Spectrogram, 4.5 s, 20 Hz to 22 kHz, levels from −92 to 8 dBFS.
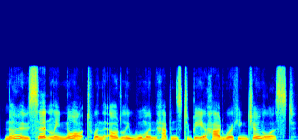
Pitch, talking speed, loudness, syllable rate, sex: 195 Hz, 175 wpm, -17 LUFS, 5.3 syllables/s, female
